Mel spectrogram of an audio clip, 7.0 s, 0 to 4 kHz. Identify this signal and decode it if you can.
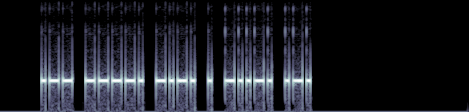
Morse code, heard as a keyed tone, about 20 wpm, 660 Hz. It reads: W9CE/R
